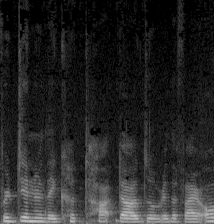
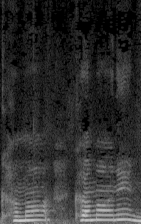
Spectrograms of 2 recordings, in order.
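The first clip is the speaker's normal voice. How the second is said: yelled call, loud and high; 7 semitones higher, 5 dB louder than usual. A narrator reads a girl calling out to another girl at the lake, yelling. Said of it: "she yelled".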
